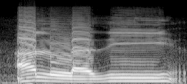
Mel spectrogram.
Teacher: Ini bukan dibaca ulazi, ya teman-teman, tapi kita bacanya ketika ada hamzah atau alif di awal bacaan dan tanda seperti ini, kita baca dengan a, ya. Allazi, panjangkan zi 2 harokat karena mad tabi'i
